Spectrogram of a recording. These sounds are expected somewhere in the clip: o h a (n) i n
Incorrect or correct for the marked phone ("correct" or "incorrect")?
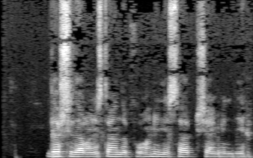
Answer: correct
